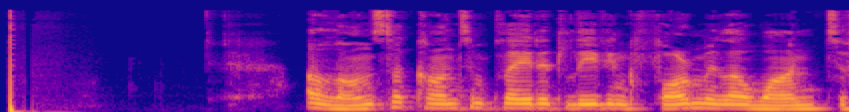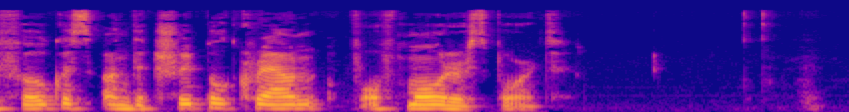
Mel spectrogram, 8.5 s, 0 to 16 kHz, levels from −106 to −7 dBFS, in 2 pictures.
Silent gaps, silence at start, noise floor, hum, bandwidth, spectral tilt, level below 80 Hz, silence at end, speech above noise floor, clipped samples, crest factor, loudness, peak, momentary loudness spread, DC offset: none; 0.05 s; -87 dBFS; none; 11.5 kHz; -6 dB/octave; -50 dBFS; 1.45 s; 58 dB; under 0.1%; 20 dB; -29 LUFS; -10 dBFS; 9 LU; under 0.1%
